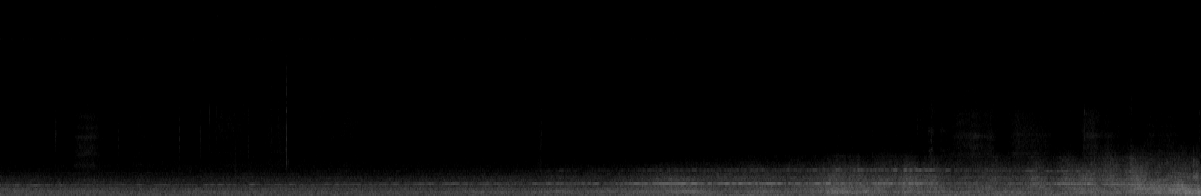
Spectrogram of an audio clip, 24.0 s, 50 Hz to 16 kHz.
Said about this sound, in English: Right, taking off then, we've got a TUI 737 MAX 8 going to London.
